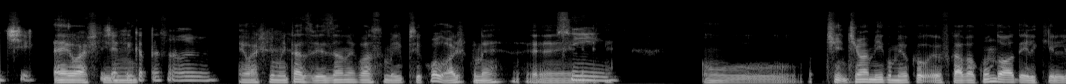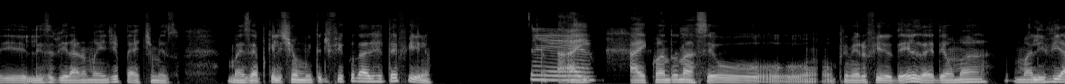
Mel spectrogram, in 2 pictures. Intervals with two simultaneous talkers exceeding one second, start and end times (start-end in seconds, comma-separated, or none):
none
